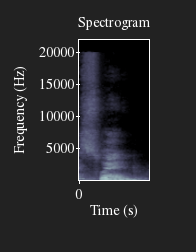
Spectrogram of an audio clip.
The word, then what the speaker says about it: स्वयं: इसलिए हम इसको पढ़ते हैं स्वयं, म कहते अंत में।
